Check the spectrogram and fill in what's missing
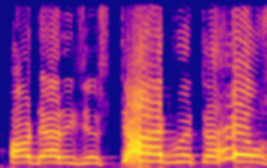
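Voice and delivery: high, loud shocked cry; a son screaming out the news; preacher voicing a son screaming to his brothers.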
